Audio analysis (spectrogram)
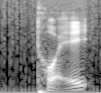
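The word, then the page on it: tui: tone 3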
